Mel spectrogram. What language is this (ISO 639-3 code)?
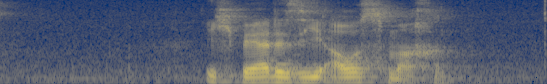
deu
